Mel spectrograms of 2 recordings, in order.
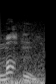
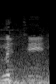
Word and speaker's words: Matin: How do you actually pronounce? I've always called him Mutton. Yeah, Matin.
